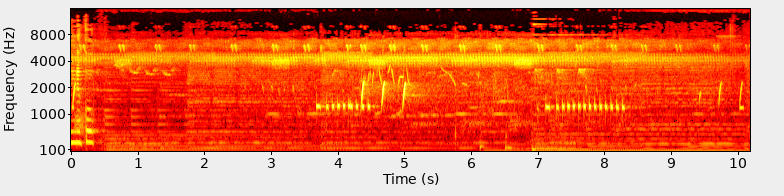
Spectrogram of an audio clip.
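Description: Sustained low music notes under a nature soundscape: insects chirping steadily, and two bursts of a rapid trill with a few quick rising chirps in between, about four and seven seconds in.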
